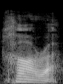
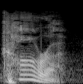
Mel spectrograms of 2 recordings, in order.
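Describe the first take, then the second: First: The word begins with a breathy h sound. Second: The word begins with a hard k sound. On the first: The speaker calls it right. "she insisted that her name was pronounced Hara" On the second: The speaker calls it wrong. "I would have said a week ago, a Greek word called chara"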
